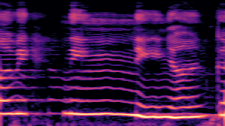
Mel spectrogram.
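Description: A girl singing a Malayalam devotional song solo into a microphone, holding long notes. She breaks for a breath about half a second in, then holds a note that steps down in pitch near the end.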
